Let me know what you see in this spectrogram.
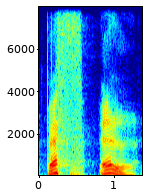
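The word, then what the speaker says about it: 벧엘: 그리고 야곱이 잠에서 깨어서 아침에 일어나서 그곳의 이름을 베델이다. 정확한 발음으로는 베스엘, 정확한 발음으로는 베스엘이 되겠습니다. 베들레헴의 똑같은 발음이죠.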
